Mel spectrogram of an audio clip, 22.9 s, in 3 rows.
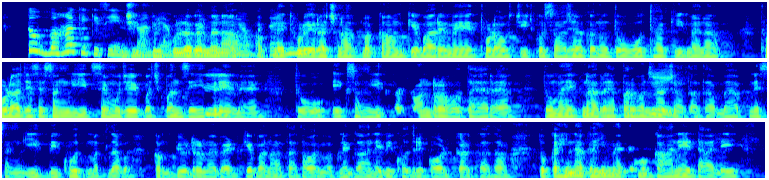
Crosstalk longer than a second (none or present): present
